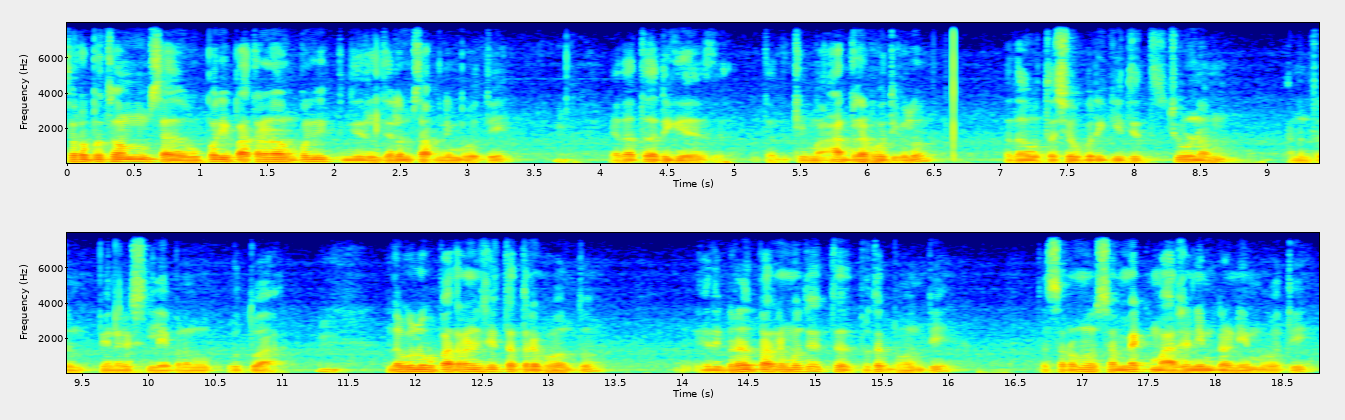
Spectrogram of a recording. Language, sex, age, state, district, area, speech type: Sanskrit, male, 60+, Karnataka, Vijayapura, urban, spontaneous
